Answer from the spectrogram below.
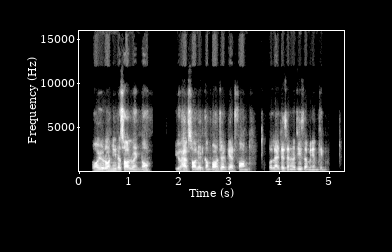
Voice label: voice message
